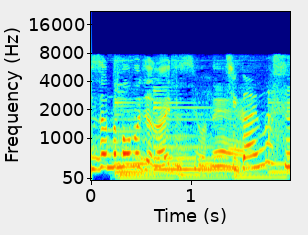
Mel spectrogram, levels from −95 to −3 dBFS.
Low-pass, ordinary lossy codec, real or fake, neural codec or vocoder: none; none; real; none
